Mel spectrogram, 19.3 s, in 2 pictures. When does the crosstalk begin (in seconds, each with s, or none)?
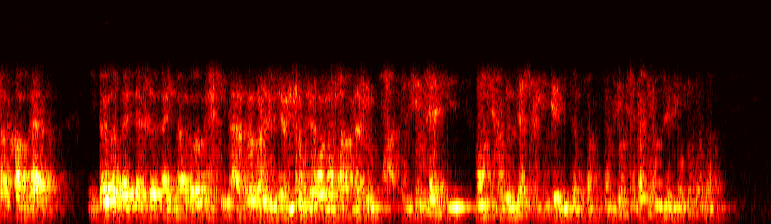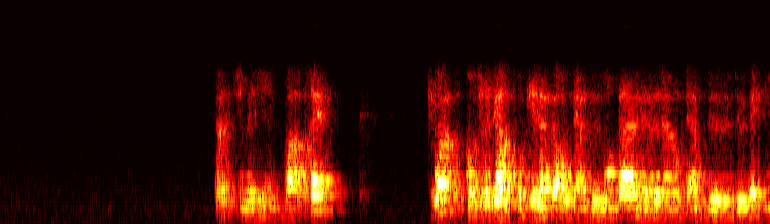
3.1 s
